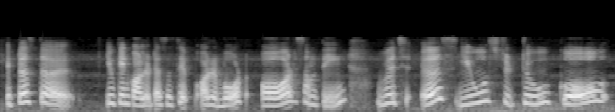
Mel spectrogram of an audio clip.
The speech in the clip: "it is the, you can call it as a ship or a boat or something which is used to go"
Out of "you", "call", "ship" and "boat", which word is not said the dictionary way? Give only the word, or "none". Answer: ship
